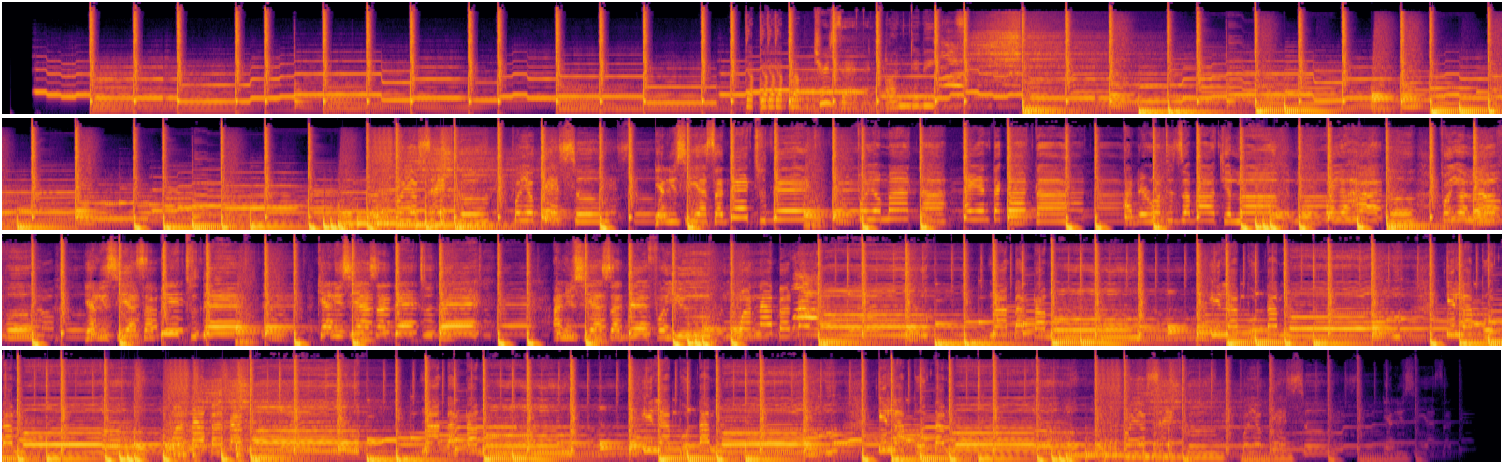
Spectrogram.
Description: soothing and melodious
including Afro-pop/Rock/Soul and even RnB
Afro-pop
